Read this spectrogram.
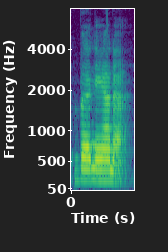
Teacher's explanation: notice that it doesn't make a true short A sound or long A sound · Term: schwa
